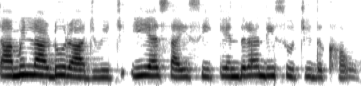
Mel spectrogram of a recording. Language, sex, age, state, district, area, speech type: Punjabi, female, 18-30, Punjab, Rupnagar, urban, read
